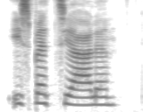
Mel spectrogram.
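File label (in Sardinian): "ispetziale", Sardinian, female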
